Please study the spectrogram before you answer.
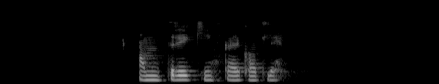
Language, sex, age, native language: Icelandic, female, 9, Icelandic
